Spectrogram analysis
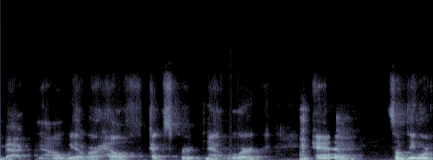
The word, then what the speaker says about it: HLTH: uh first of all it's spelled hlth but it's pronounced health we get that a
